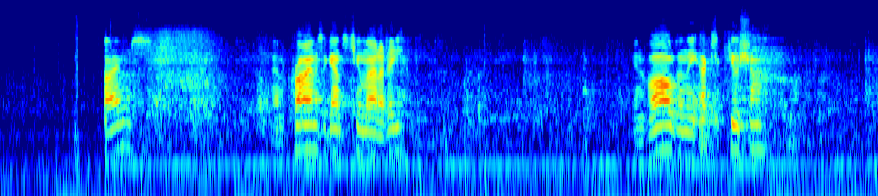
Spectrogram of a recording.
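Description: A man speaks formally into a microphone, heard through an old, hissy recording.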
